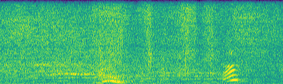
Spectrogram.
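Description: A person's voice making a few short, wordless squeaks that slide in pitch: a short falling one a little before the middle and a quick rising one near the end.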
